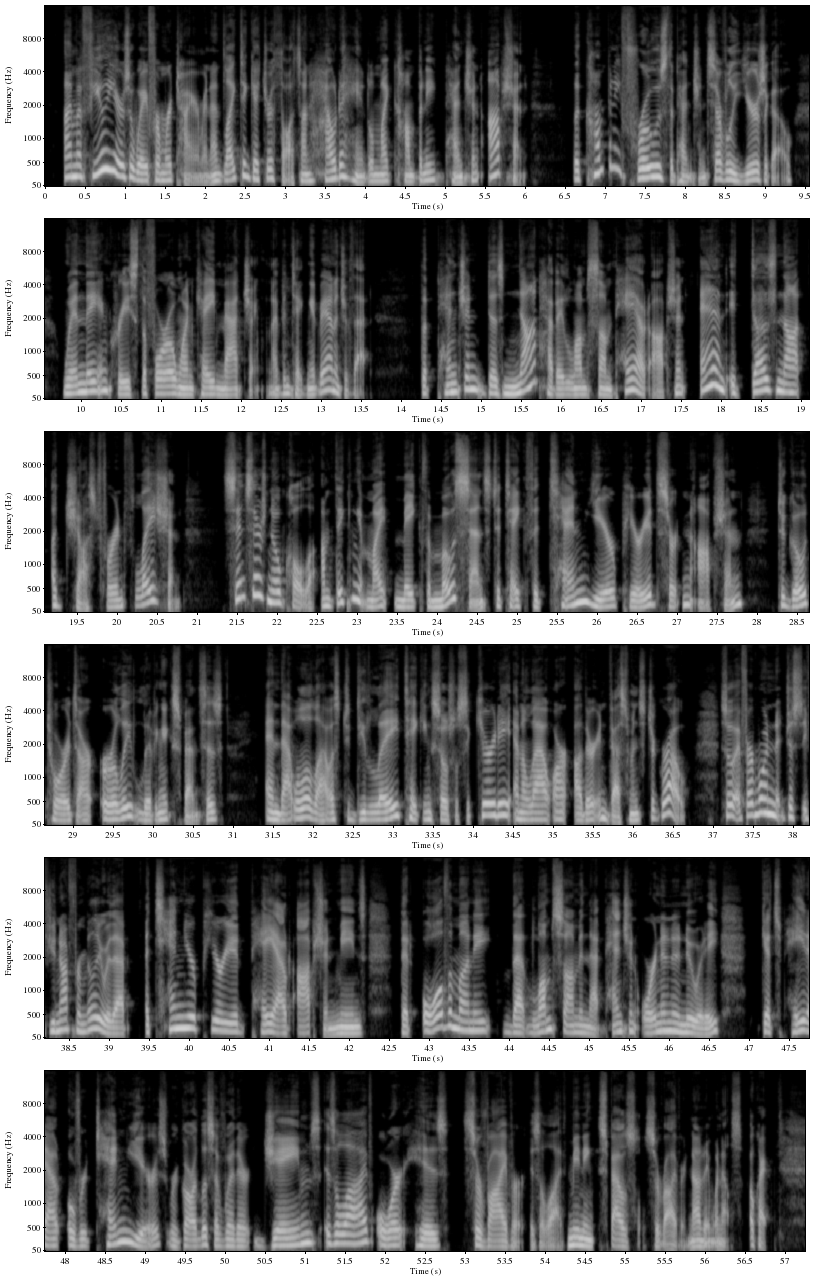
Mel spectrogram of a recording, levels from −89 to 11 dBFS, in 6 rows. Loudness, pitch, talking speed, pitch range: -18 LUFS, 155 Hz, 165 wpm, 135-190 Hz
